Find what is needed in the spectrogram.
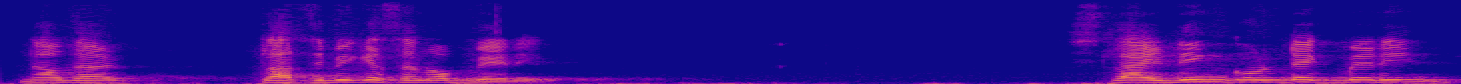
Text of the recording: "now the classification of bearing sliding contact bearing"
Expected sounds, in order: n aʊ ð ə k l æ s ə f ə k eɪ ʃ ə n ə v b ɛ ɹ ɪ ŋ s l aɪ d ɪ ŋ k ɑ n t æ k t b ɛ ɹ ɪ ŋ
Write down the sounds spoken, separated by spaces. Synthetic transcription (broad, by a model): n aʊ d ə k l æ s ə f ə k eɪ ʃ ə n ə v b ɛ ɹ ɪ ŋ s l aɪ d ɪ ŋ k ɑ n t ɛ k t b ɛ ɹ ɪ ŋ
